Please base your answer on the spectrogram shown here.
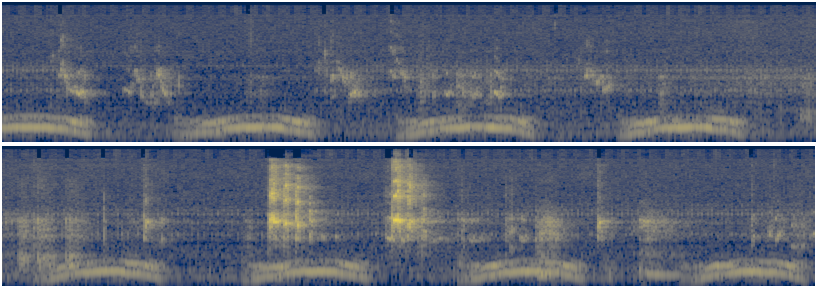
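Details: King pigeon calling, likely kept indoors: a steady series of low, rounded coos, each rising then falling, about one per second, over faint chirps from other birds and a couple of sharp clicks.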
